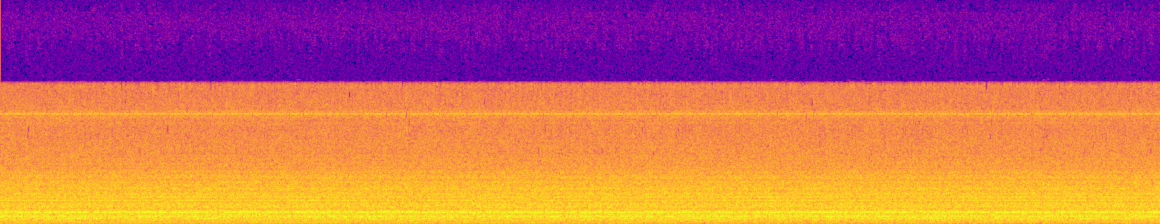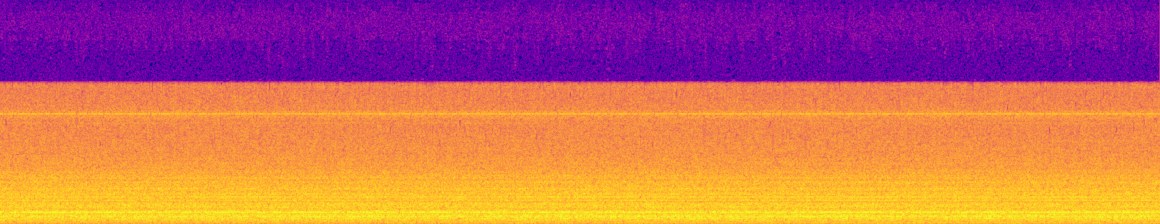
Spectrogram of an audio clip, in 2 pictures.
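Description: Steady hiss with a few faint constant tones and no distinct events: recording noise and room tone.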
